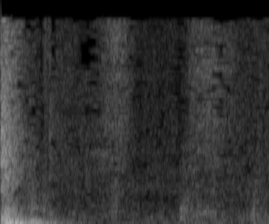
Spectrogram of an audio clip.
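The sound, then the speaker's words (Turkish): A door is pushed shut with a single muffled thump at the start, then a faint, dull settling noise follows over quiet background hum. “Kapıyı kapatır mısın? Sen kapıyı kapat.”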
